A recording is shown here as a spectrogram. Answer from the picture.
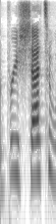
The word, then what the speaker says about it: bruschetta: Oh wait, actually, I'm going to talk about this starter I had in Venice, bruschetta.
